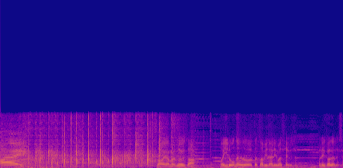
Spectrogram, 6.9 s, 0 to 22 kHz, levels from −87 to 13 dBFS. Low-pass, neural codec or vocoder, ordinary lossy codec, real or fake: 7.2 kHz; codec, 16 kHz, 0.9 kbps, LongCat-Audio-Codec; none; fake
